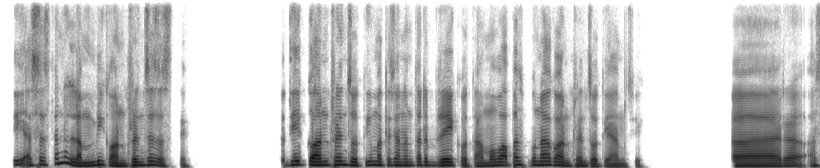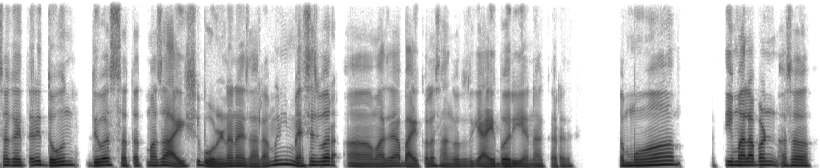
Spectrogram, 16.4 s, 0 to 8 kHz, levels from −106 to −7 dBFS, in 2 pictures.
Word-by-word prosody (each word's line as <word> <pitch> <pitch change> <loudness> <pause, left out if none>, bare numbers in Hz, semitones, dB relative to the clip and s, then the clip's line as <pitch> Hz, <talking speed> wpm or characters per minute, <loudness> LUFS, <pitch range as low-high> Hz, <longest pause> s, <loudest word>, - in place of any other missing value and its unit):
ती 180 - -2
असं 150 +4 -2
असतं 225 +9 -3
ना 260 - 0
लंबी 135 +5 +3
कॉन्फरन्सस 145 +3 +2
असते. 105 -4 -7
तर 105 - -24
ती 170 - +2
एक 170 - +1
कॉन्फरन्सस 160 +1 +4
होती, 145 +2 0
मग 160 -1 +1
त्याच्यानंतर 150 0 -1
ब्रेक 140 0 +1
होता. 115 0 -2
मग 135 +4 +1
वापस 170 +4 +1
पुन्हा 165 0 +2
कॉन्फरन्स 125 -6 0
होती 105 -1 -3
आमची. 95 0 -7 0.9
तर 115 +1 +3 0.2
असं 125 +4 -3
काहीतरी 145 +3 -1
2 155 +2 +2 0.2
दिवस 150 +3 +2
सतत 135 +1 -4
माझ्या 140 +1 +1
आईशी 120 +7 -2
बोलणं 115 -3 +1
नाही 125 -1 +1
झालं. 105 0 -3
मी 185 +7 0
मेसेजवर 160 +1 +1
अ, 110 -3 -2
माझ्या 115 +4 -1
बायकोला 110 0 -2
सांगत 105 -3 -4
होतो, 110 +1 -6
की 115 - -3
आई 105 -1 +1
बरी 110 +1 +2
आहे 100 - -3
ना? 95 0 -4
तर 105 +2 -7 0.6
मग 160 +7 +3 0.5
ती 160 - +2
मला 155 0 +4
पण 165 0 -1
असं 135 +1 +1
135 Hz, 185 wpm, -22 LUFS, 115-155 Hz, 0.9 s, कॉन्फरन्सस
